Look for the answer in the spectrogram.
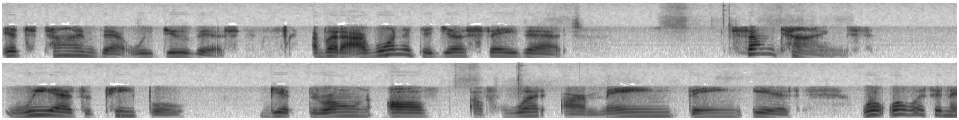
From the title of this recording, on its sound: Open Phones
